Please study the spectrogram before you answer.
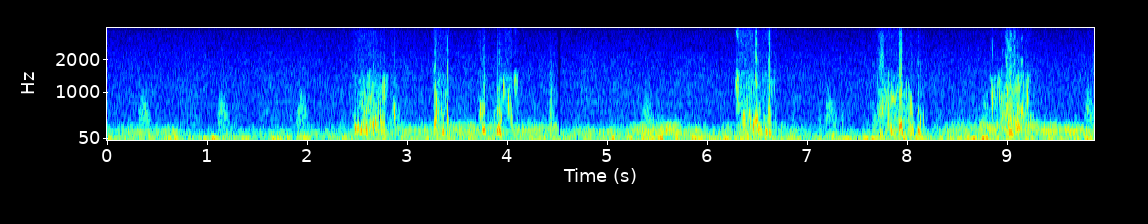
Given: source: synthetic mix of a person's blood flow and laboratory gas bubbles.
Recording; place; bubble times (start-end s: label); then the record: Doppler ultrasound of blood flow; subclavian vein
2.44-2.91 s: bubbles
3.23-3.44 s: bubbles
3.70-3.81 s: bubbles
3.86-4.12 s: bubbles
6.27-6.71 s: bubbles
7.62-8.20 s: bubbles
8.81-9.27 s: bubbles
From the record:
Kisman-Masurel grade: 223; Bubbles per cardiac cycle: several, 3 to 8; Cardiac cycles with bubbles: 10 to 50%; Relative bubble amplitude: loud (0.450 to 0.775); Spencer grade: 2 (many but less than half of the cardiac periods contain bubble signals, singularly or in groups); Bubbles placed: anywhere in the cardiac cycle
